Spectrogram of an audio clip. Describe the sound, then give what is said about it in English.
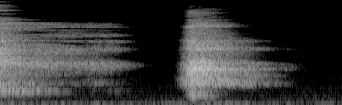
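A deep breath: one long airy whoosh, then after a brief silence a second, stronger rush of breath that fades out, alone with no talking. “So I'll take a deep breath and go there.”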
